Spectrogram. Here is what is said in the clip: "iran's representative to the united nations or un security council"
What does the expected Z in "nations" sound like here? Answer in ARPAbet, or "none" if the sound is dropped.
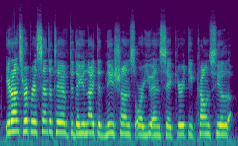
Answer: S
